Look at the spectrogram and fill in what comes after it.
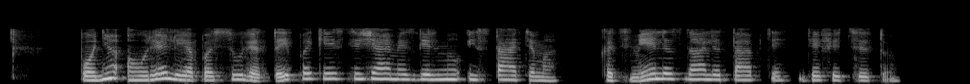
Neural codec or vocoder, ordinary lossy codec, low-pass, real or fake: vocoder, 44.1 kHz, 128 mel bands, Pupu-Vocoder; AAC, 24 kbps; 5.4 kHz; fake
